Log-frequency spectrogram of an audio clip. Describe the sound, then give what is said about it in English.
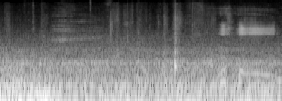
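Road noise inside a car driving on the road: a constant, low, dense rumble that fills the whole stretch, with people talking over it. “we're on the road again. We're driving, doing a podcast. I don't know if you could tell by the background noise.”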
